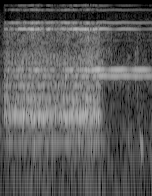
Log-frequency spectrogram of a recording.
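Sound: telephone bell ringing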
